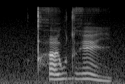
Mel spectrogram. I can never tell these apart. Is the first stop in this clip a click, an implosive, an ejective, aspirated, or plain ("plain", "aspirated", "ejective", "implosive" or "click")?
aspirated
